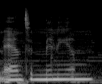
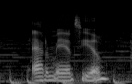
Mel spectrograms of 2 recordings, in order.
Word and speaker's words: adamantium: with regular bones it was just coated in animum did I say it wrong adamantium antium so what was it I think Striker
